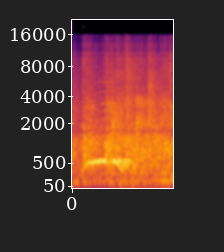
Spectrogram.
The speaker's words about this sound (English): I don't know if that applause is for us or the fact that the White Sox are up 4-0 and maybe salvaging their season right here as we did this broadcast.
